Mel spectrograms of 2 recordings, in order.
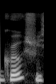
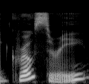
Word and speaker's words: grocery: You can say grocery with an s sound or as many people in the US do, you can say grocery like it has an sh sound in the middle.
